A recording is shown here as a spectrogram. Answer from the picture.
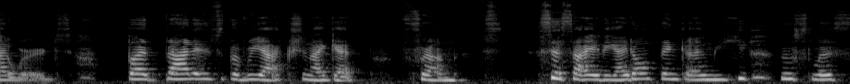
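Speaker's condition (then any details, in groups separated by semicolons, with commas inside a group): Cerebral palsy, severe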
